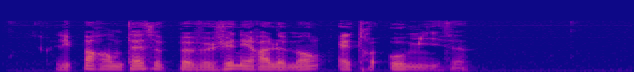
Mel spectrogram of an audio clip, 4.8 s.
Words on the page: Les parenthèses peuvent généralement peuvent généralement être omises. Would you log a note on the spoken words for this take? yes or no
yes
